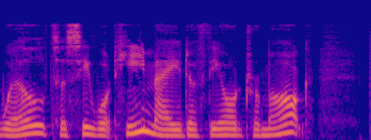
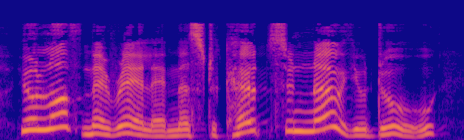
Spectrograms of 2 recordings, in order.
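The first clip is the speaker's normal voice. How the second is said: plummy, posh put-on professor voice; 4 dB louder than usual. [name], arm linked with Ryan, teases him in a plummy fake professor voice. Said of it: "said in her plummy fake professor voice".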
